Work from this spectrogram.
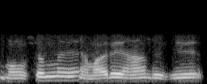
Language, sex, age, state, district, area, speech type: Hindi, male, 60+, Uttar Pradesh, Jaunpur, rural, conversation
